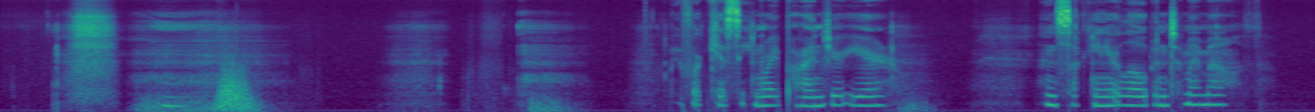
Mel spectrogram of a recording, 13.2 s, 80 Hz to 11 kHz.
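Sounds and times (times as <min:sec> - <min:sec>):
person sighing contentedly: 0:00.6 - 0:02.8, 0:05.2 - 0:05.9
soft breathing close to the ear: 0:00.6 - 0:03.1, 0:03.8 - 0:06.8, 0:08.8 - 0:10.4
speech: 0:06.9 - 0:09.1, 0:10.4 - 0:12.4.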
